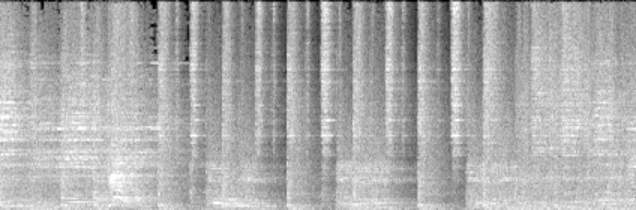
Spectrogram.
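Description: Live funk rock band playing the opening of a song on drum kit, electric guitars and bass. The playing drops back briefly a few times, marked by sharp drum hits.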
